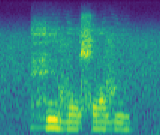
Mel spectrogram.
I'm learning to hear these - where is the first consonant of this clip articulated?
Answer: throat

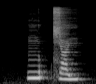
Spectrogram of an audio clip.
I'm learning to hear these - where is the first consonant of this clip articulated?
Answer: velum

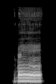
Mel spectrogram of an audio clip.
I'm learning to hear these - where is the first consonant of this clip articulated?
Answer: retroflex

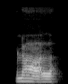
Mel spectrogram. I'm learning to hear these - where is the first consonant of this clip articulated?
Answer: retroflex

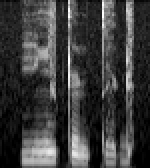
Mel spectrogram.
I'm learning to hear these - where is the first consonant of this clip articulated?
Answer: palate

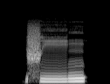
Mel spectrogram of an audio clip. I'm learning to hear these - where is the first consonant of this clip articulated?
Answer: lips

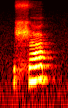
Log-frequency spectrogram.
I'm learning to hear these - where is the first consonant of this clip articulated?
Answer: retroflex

